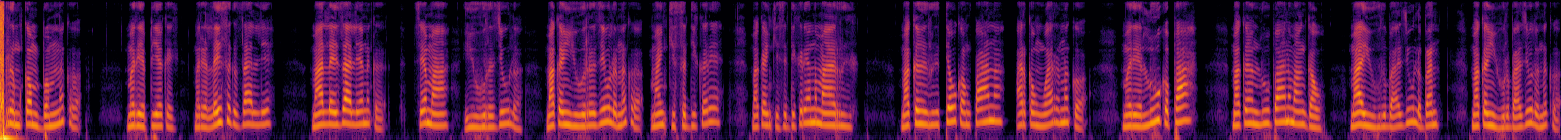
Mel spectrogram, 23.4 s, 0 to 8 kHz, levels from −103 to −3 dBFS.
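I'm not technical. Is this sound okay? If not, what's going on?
No. At the very start, from 0.0 to 0.09 s, there is a short, harsh burst of static with hard edges before the speech begins. This is file tags played as audio: the player read the file's text labels, plus some blank padding, as sound.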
